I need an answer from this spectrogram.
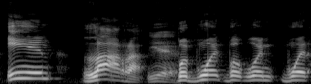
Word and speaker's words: Ian Lara: of your name so tell me what the correct pronunciation of your name is in Spanish I'm Dominican so Spanish islada Lara yeah in Lara yeah but but when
